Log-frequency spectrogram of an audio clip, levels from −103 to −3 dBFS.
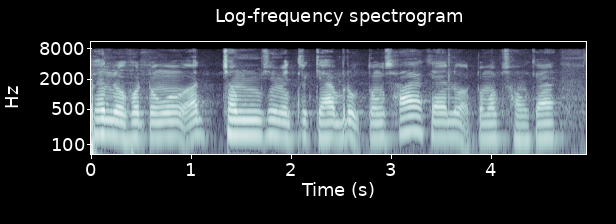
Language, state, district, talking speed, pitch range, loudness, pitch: Kokborok, Tripura, West Tripura, 155 wpm, 135-150 Hz, -18 LUFS, 140 Hz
